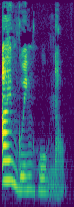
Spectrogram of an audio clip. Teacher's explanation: the statement starts off in a high tone and it goes down. The tone, the pitch goes down. It is usually used in wh questions and general statements. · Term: falling intonation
